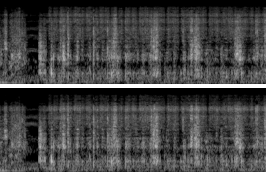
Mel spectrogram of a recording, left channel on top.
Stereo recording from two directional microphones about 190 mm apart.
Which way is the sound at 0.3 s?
Centre (ahead or behind).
